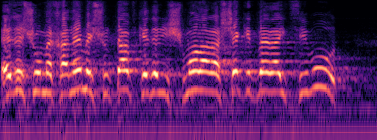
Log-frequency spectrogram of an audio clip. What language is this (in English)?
Hebrew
